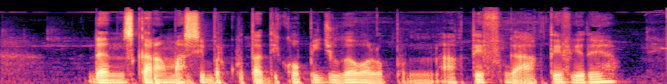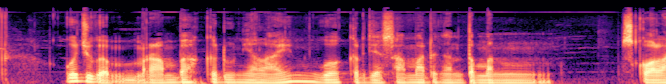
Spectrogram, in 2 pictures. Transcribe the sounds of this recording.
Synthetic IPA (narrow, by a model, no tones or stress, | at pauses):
dansə̥kaɾʔaŋmasɪhbərkut̪at̪̚dikʰopid͡ʒuɡawalawpʊna̰k̚t̪ɪfŋɡa̰ʔak̚t̪ɪfɡit̪uja | ɡ̥uad͡ʒuɡa̰mmə̰ɾambahkədunialaɪnɡuakərd͡ʒasamadəŋant̪əmən | sə̥kola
